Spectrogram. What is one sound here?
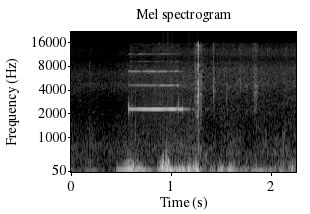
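A timer beeps once with a high tone.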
